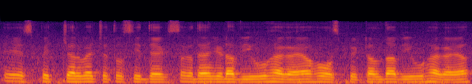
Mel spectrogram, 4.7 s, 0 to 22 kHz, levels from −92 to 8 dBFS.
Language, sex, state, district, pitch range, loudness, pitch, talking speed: Punjabi, male, Punjab, Kapurthala, 125-135 Hz, -16 LUFS, 130 Hz, 230 wpm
